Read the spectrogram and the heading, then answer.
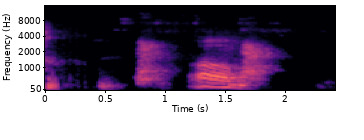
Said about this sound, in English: And man, those coyotes are really going. There's a coyote fight.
